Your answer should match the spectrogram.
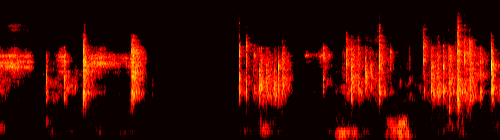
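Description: Typing on a computer keyboard: quick runs of keystrokes, with a pause of about a second near the middle.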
